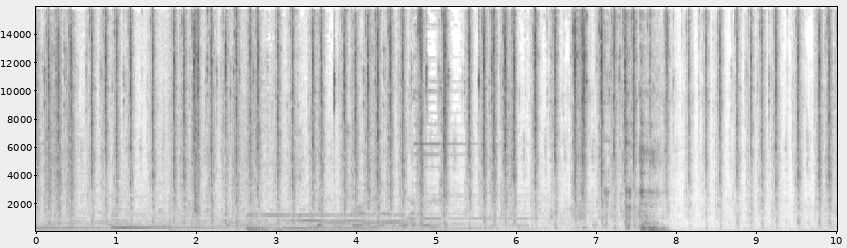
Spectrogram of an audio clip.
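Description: Rapid clatter of typewriter keys, struck in quick irregular runs, over background film music of sustained tones. About seven and a half seconds in there is a brief loud falling sweep, and after it the typing goes on more sparsely.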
